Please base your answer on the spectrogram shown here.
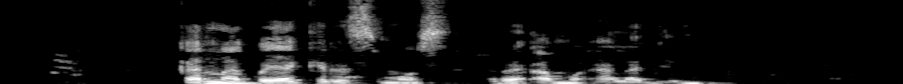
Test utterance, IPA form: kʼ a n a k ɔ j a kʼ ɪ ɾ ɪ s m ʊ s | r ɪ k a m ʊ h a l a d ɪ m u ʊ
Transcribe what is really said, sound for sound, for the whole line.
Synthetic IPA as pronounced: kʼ a n a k ɔ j a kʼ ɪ ɾ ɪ s m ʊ s | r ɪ ʔ a m ʊ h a l a d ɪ m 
